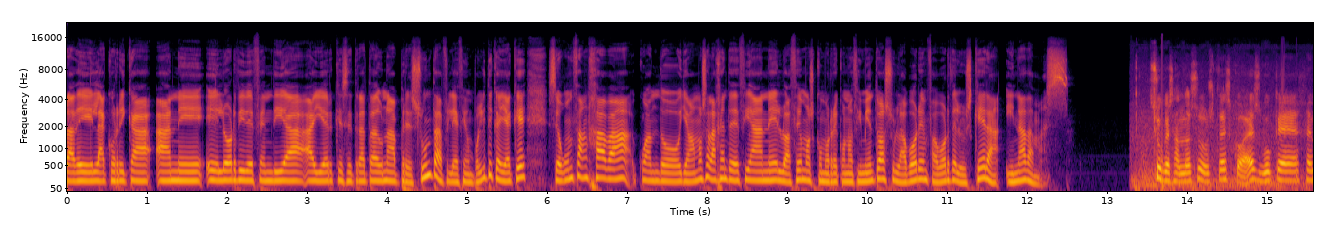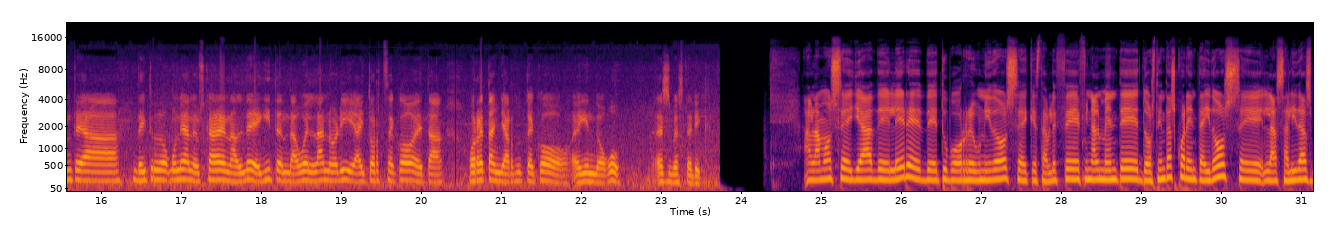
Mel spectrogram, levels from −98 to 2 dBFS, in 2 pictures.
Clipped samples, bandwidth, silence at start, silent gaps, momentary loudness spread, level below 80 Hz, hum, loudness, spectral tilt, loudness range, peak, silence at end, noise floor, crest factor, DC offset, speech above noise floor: under 0.1%; 13.5 kHz; 0 s; 24.05-24.28 s; 6 LU; -48 dBFS; none; -21 LUFS; -5 dB/octave; 3 LU; -6 dBFS; 0 s; -74 dBFS; 16 dB; under 0.1%; 53 dB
